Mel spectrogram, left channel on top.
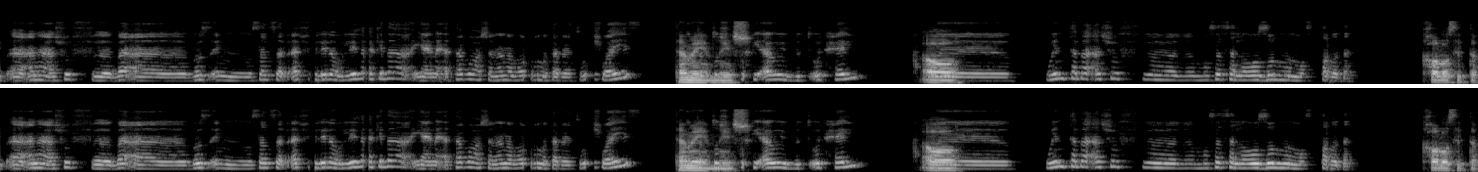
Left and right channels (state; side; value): normal; both; correlation 0.57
